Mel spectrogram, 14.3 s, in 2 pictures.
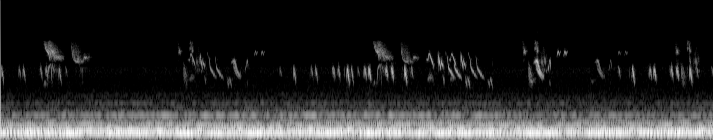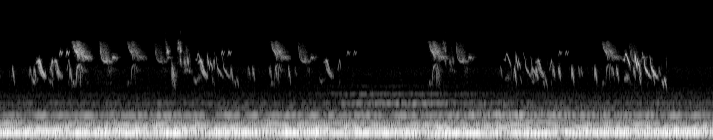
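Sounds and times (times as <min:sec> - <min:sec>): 
forest sounds: 0:00.0 - 0:00.9, 0:01.8 - 0:10.8, 0:11.4 - 0:14.2
meditation music: 0:00.0 - 0:14.2.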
